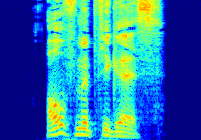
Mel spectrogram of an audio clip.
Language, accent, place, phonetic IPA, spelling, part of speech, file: German, Germany, Berlin, [ˈaʊ̯fˌmʏp͡fɪɡəs], aufmüpfiges, adjective, De-aufmüpfiges.ogg
- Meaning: strong/mixed nominative/accusative neuter singular of aufmüpfig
